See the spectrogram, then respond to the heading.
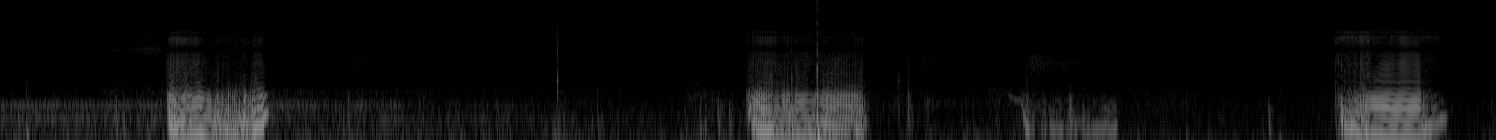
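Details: Three rattling snores about six seconds apart with soft breathing in between from a sleeping dog; a dog snoring.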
